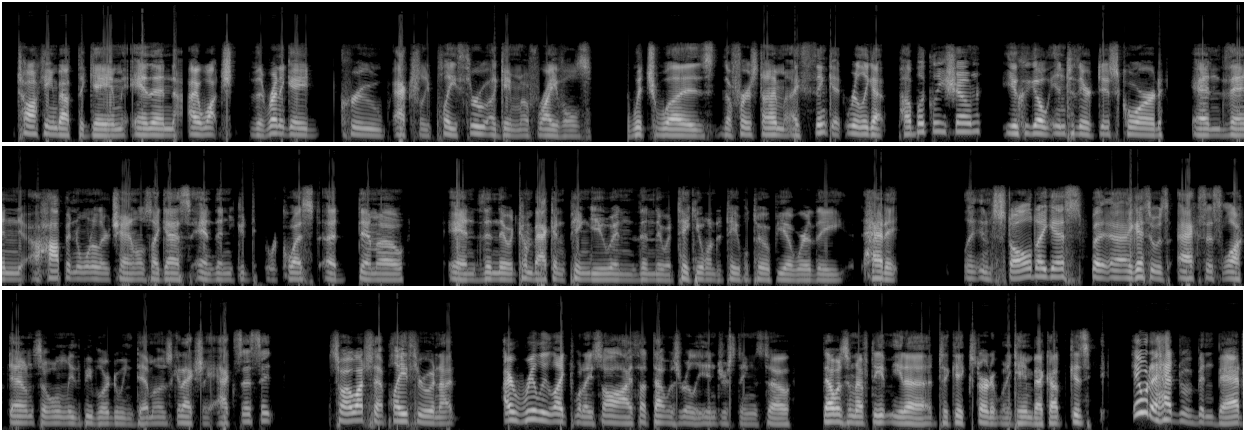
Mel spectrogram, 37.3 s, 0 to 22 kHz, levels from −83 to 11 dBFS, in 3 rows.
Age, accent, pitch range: 30-49, American, 135-175 Hz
